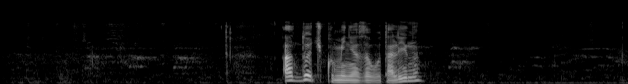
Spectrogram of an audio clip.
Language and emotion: Russian, positive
